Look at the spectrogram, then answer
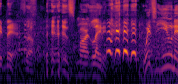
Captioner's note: laughs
